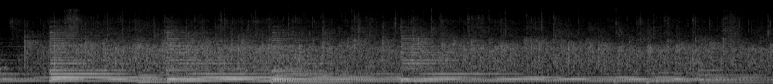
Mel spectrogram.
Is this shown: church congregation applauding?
yes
